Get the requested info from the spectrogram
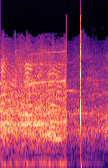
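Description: Stadium crowd noise that cuts off abruptly just past the middle, followed by a single sharp crack of a cricket bat striking the ball.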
